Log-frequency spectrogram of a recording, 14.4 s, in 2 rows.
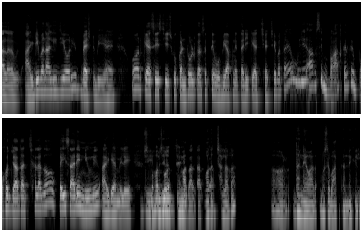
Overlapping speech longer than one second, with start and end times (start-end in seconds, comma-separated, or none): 10.1-11.5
